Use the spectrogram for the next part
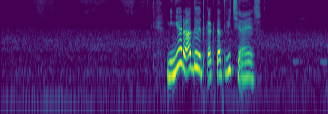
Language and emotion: Russian, positive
